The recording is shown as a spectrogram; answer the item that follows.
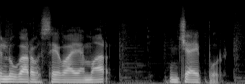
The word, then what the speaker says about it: Jaipur: tengo que parar un poquito porque él está pronunciando hyper y yo creo que Luisito también así pronunció hyper porque se escrita J a i p u y r y eso para ustedes es hapur pero la verdad eso se pronuncia jaipur Entonces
